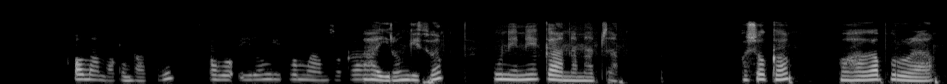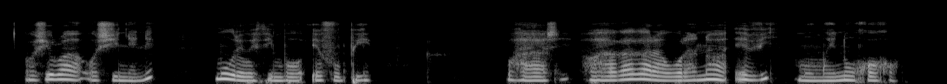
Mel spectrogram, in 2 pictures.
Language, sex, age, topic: Oshiwambo, male, 18-24, agriculture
